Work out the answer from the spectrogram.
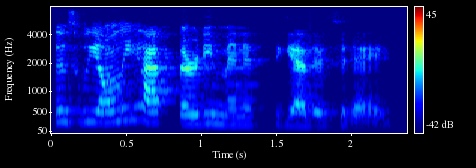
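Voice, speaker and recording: Female webinar host, forceful bright tone, formal scripted read, muffled lo-fi audio. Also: on the high side, expressive, fast. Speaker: webinar host introducing a coach. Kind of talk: scripted introduction, read announcement. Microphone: online webinar audio. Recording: dull lo-fi web conference audio.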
